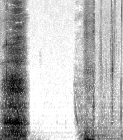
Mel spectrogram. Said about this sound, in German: Ah, äh, Räuspern.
